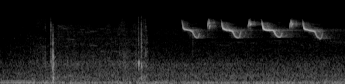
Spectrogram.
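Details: Coal tit singing in a garden: after a few faint clicks, a quick run of high, bright two-part notes, each sliding sharply downward, repeated rapidly about six times.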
